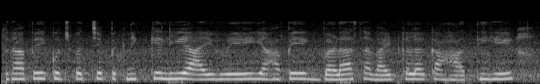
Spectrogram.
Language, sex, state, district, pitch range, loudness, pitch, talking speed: Kumaoni, female, Uttarakhand, Tehri Garhwal, 240-260 Hz, -20 LUFS, 250 Hz, 220 wpm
